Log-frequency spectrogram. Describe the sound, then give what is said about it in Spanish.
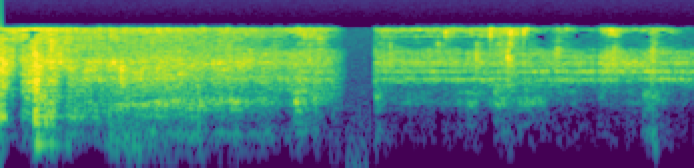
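Running water from a tap as someone washes their hands, a steady rushing splash that cuts out briefly midway, then resumes at a slightly lower, even level. “alguien se está lavando las manos por ahí? lo siento, me habéis pillado.”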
